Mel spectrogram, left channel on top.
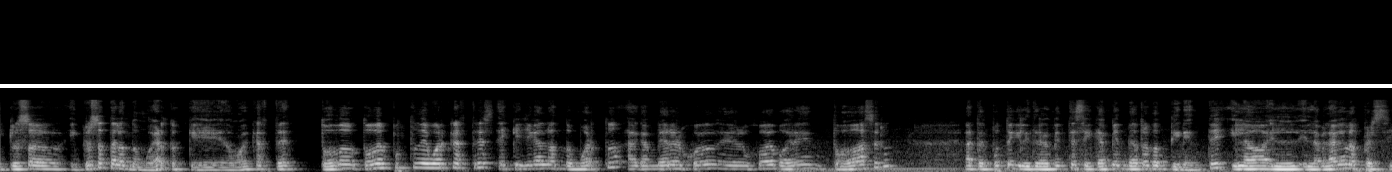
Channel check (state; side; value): silent; left; digital silence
